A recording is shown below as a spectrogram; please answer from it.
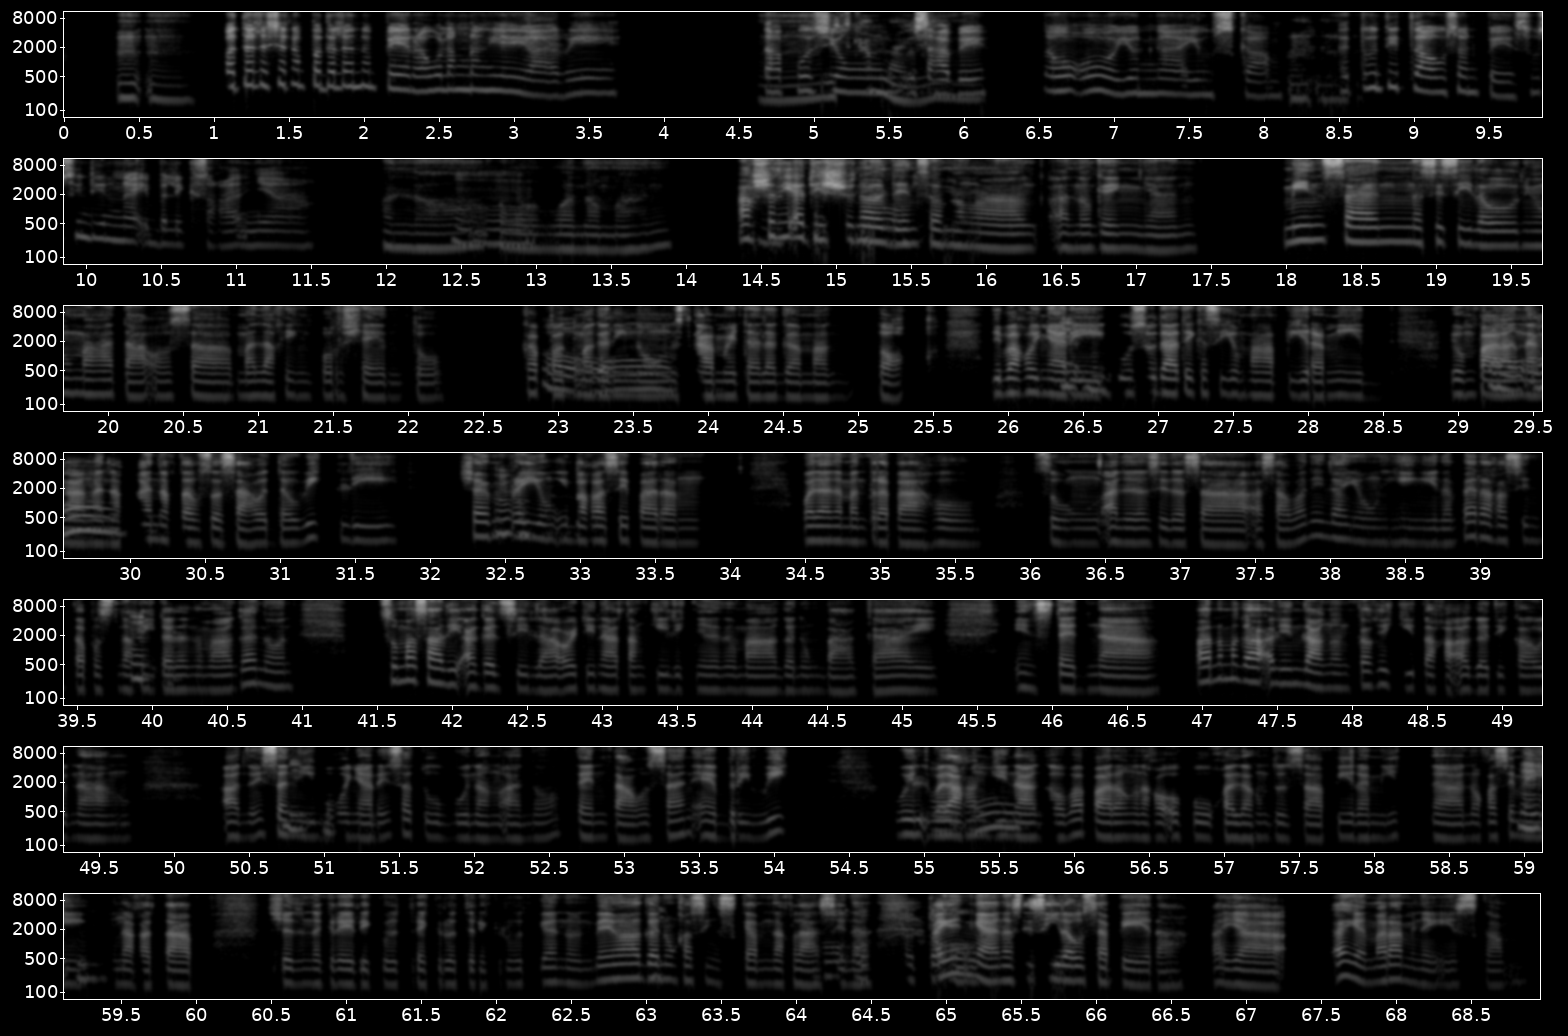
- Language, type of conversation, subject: Filipino, unstructured, Bakit sa tingin mo maraming tao ang nabibiktima ng mga panlilinlang tungkol sa pera?
- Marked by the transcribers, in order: other background noise; tapping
